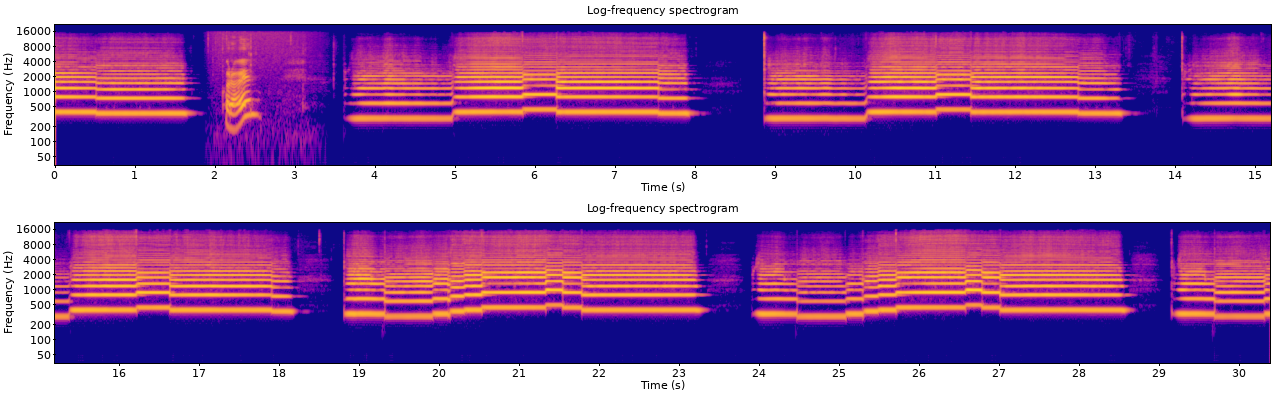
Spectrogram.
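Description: Silver concert flute playing the same short waltz phrase again and again in its low register, with brief pauses between repeats: the first phrase of the tune's A part being taught by ear. A short sliding sound comes just after the first phrase.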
